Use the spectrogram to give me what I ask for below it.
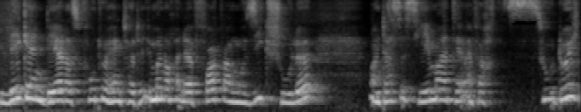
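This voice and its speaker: A woman speaks at a moderate pace in a somewhat breathy, dark, mellow voice of fairly high pitch, with fairly even intonation. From Germany, Rhineland near Düsseldorf. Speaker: concert hall director. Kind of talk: interview.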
